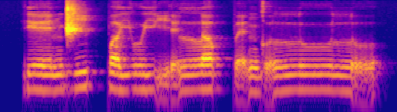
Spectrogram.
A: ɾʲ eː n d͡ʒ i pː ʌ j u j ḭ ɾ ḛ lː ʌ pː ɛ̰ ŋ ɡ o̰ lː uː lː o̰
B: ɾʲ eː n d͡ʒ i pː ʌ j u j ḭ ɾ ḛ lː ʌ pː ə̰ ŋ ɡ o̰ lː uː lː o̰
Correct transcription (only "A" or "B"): A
